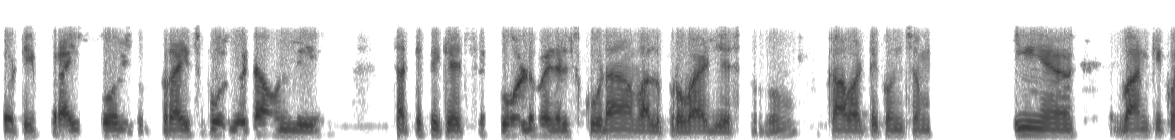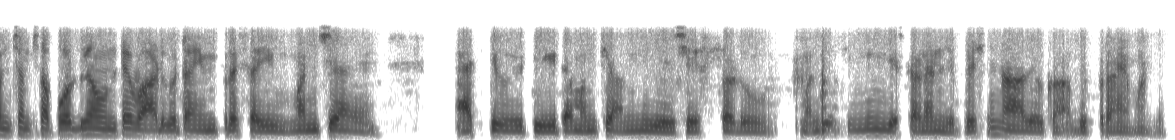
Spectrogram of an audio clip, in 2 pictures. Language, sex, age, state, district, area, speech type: Telugu, male, 18-30, Telangana, Vikarabad, urban, conversation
